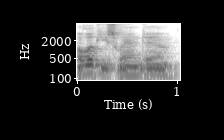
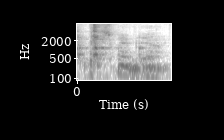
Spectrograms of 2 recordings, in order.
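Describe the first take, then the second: First: Said in the usual way. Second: Hushed unvoiced echo; a quiet whispered repeat to himself. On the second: Real, not acted. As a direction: breathe it out under your breath. Echoes his own words.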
